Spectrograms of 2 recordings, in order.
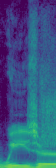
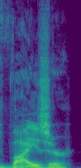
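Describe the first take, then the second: First: The name starts with a W sound. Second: The name starts with a V sound. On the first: The speaker calls it wrong. "you talked about Weiser" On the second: The speaker calls it right. "the correct pronunciation is Visor. It's German"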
